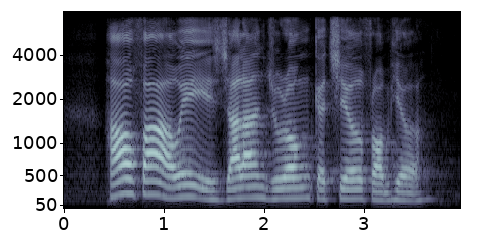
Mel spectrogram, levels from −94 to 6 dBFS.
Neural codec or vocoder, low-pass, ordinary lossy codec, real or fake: none; 7.2 kHz; none; real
